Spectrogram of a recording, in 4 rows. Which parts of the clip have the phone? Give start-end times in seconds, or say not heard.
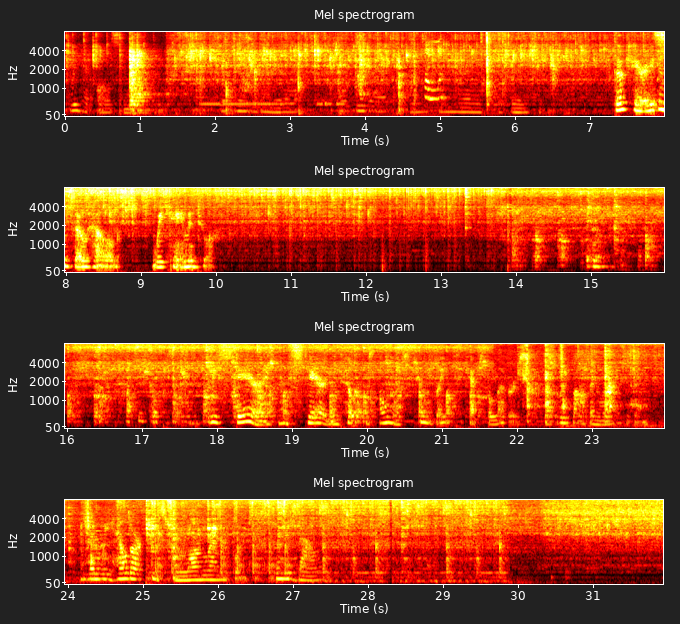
1.8-3.8.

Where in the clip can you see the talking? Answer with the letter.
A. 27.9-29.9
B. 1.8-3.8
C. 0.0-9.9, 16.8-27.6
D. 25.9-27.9
C.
